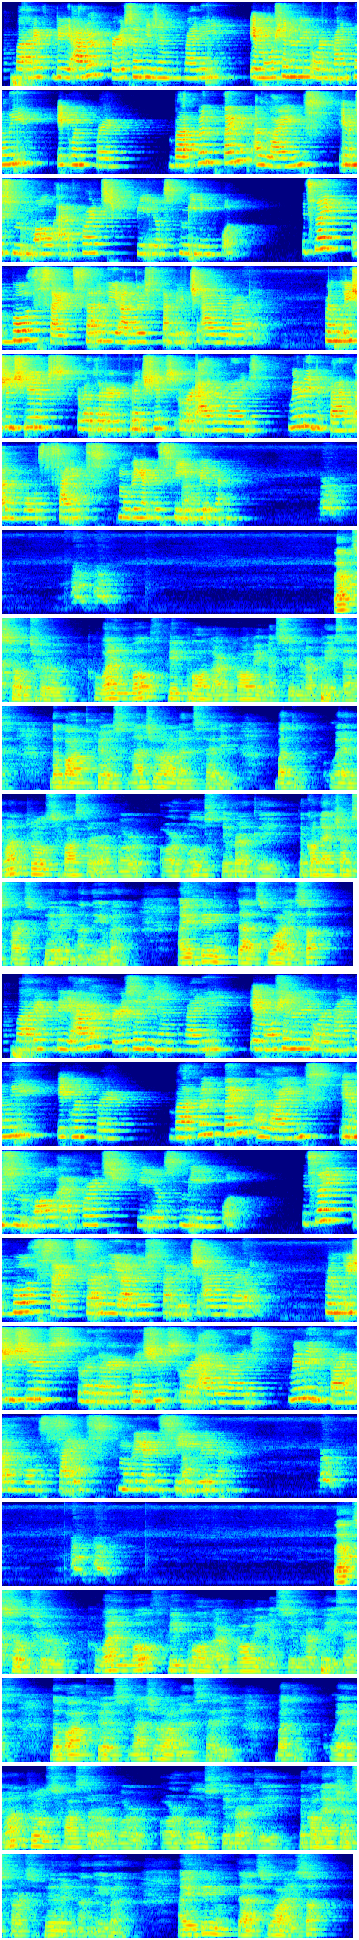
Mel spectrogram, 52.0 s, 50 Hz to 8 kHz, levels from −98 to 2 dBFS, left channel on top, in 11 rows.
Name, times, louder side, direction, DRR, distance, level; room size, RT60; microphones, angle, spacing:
voice 1, 0.1-2.9 3.3-5.0 5.5-6.2 7.0-9.0 9.2-11.0 11.3-12.5 13.5-13.8 14.1-17.4 18.5-22.3 22.7-26.8, left 3 dB, 85° left, 1 dB, 0.4 m, -25 dB
sound 1, 17.2-18.3 18.9-19.2 20.0-20.1 20.3-20.4 20.7-20.8 21.9-22.0 23.0-23.1 23.3-24.1 24.4-24.9 25.2-25.8 26.0-26.4 27.9-28.2 29.2-30.4 31.2-31.5 31.8-31.9 32.1-32.2 32.4-33.2, right 3 dB, 65° right, 0.4 m, -38 dB
voice 2, 32.8-34.0 34.3-41.8 42.2-44.5 44.7-46.3 46.7-51.4, left 1 dB, 20° left, -3 dB, 0.4 m, -31 dB
3.0 x 2.0 x 2.3 m, 0.73 s
head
